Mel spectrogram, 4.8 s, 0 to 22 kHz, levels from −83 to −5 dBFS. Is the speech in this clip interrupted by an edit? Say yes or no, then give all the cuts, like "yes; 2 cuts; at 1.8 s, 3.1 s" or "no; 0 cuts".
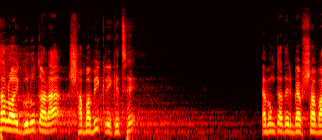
no; 0 cuts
